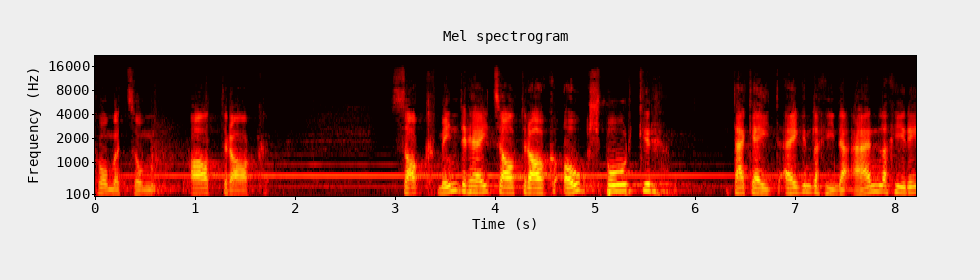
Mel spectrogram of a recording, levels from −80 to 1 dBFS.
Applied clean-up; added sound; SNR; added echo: none; Wind instrument, woodwind instrument; 18 dB; none.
